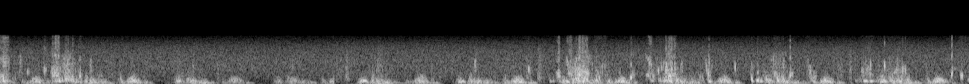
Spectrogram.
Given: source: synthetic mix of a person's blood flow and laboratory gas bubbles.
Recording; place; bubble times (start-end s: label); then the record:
Doppler ultrasound of blood flow; precordium
0.00-0.23 s: bubbles
0.26-0.31 s: bubbles
0.43-0.84 s: bubbles
5.25-5.33 s: bubbles
5.48-5.62 s: bubbles
5.64-6.10 s: bubbles
6.27-6.37 s: bubbles
6.44-7.16 s: bubbles
7.33-7.39 s: bubbles
7.48-7.96 s: bubbles
8.05-8.19 s: bubbles
8.54-9.13 s: bubbles
9.47-9.70 s: bubbles
From the record:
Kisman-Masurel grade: 333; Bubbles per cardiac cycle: rolling drumbeat, 9 or more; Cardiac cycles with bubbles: 50 to 99%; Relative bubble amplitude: loud (0.450 to 0.775); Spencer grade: 3 (all of the cardiac periods contain showers or single bubble signals, but not dominating or overriding the cardiac motion signals); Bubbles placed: only in the low amplitude regions of the cardiac cycle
